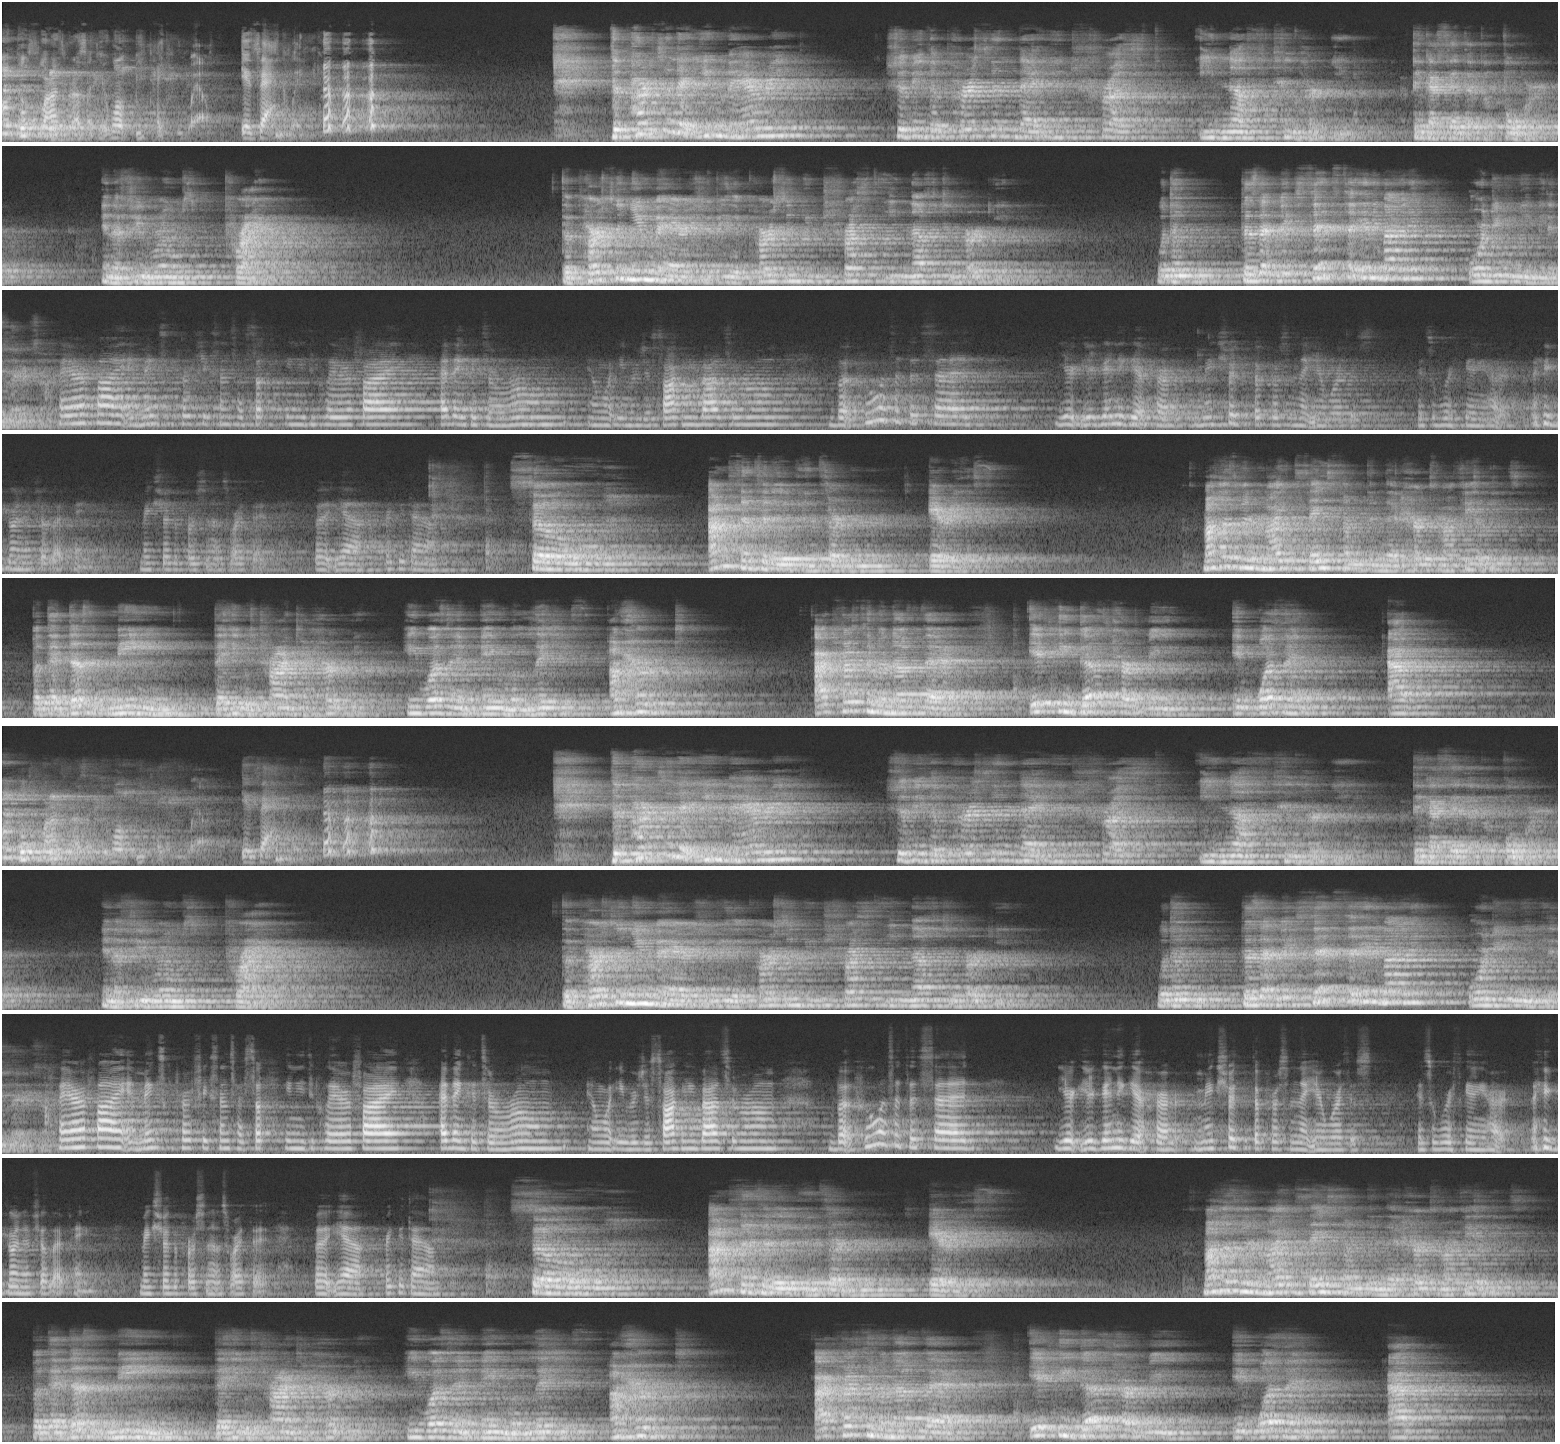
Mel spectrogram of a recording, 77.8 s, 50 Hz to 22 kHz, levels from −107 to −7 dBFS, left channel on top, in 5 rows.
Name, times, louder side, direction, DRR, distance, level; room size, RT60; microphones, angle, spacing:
voice 1, 0.0-2.1 2.4-3.8, left 5 dB, 55° left, 11 dB, 0.4 m, -26 dB
voice 2, 5.5-7.9 8.9-11.4 12.0-13.5 14.1-15.4 16.6-17.5 17.8-18.4 21.2-25.7 27.1-30.0 30.2-31.6 51.8-52.9 53.7-55.6 56.0-56.4 58.7-61.7 62.6-64.0 64.4-65.9 66.3-68.0 68.3-69.1 70.4-72.2 72.5-74.0 74.6-75.3 76.1-76.3, equal, 30° left, -5 dB, 1.8 m, -20 dB
voice 3, 31.6-40.9 41.7-44.7 45.3-47.6 48.1-49.3 49.8-51.1, right 6 dB, 85° right, 11 dB, 0.4 m, -25 dB
17.0 x 7.6 x 2.9 m, 2.4 s
head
